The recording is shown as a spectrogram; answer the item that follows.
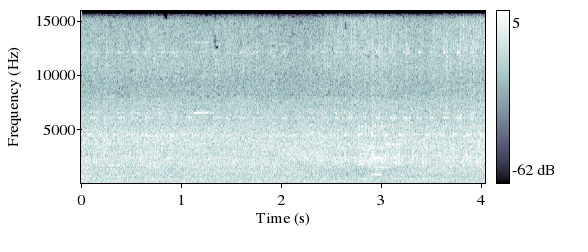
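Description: Heavy vehicle engine running steadily, a low continuous rumble with no change in pace.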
